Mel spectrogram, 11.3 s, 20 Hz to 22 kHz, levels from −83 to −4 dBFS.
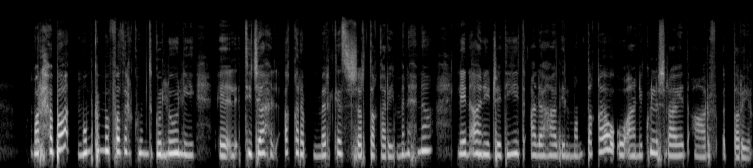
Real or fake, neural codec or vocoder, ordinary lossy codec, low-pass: fake; vocoder, 44.1 kHz, 128 mel bands every 256 samples, BigVGAN v2; Opus, 64 kbps; 14.4 kHz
